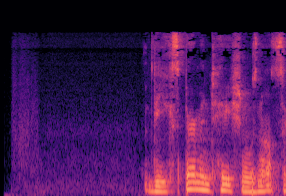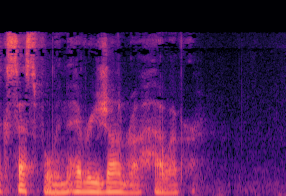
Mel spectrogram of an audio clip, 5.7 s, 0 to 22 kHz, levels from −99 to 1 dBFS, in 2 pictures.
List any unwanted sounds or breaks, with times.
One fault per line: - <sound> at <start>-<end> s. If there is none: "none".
none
